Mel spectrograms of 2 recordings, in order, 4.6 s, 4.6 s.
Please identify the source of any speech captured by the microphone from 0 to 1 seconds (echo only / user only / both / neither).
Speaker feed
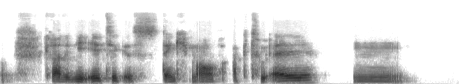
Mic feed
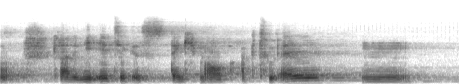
echo only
